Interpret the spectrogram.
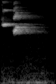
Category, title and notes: Sound effects > Animals
Irritated Bird Chirp
single, call, angry, calling, bird-chirping, bird, bird-chirp, isolated, indonesia, birdie, irritated, birb, chirp, short, little-bird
